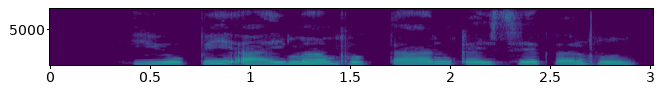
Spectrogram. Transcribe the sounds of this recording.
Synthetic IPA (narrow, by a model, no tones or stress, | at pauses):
juːpiʔaːjmabʱʊɡ̚t̪aːnkəɪsekəɾɦũ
